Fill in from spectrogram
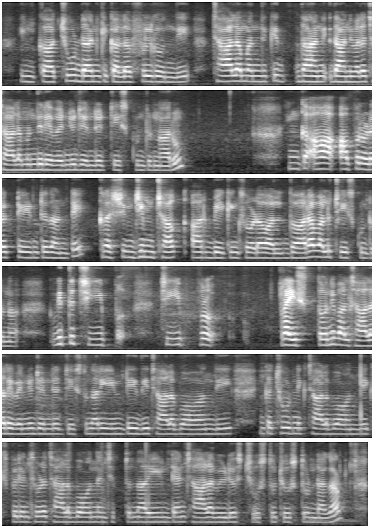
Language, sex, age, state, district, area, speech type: Telugu, female, 18-30, Telangana, Nirmal, rural, spontaneous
